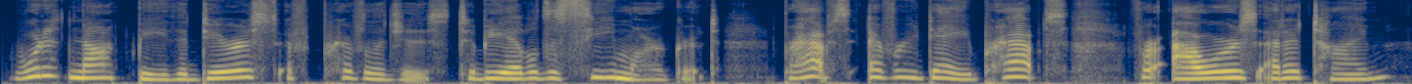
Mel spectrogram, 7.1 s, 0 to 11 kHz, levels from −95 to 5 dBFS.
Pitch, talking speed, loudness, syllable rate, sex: 240 Hz, 195 wpm, -18 LUFS, 5.8 syllables/s, female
